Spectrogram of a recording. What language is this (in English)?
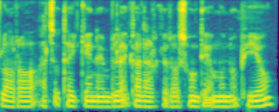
Kok Borok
